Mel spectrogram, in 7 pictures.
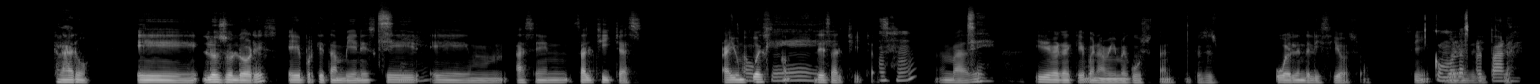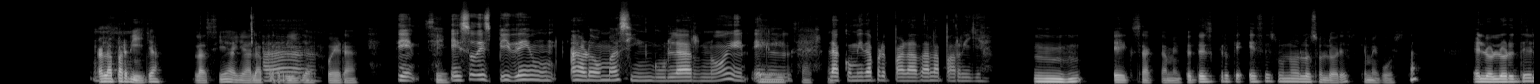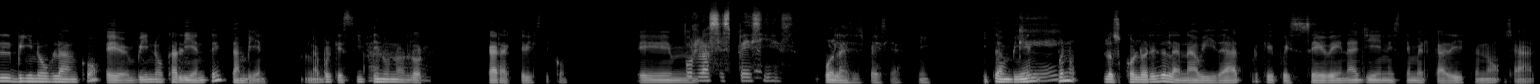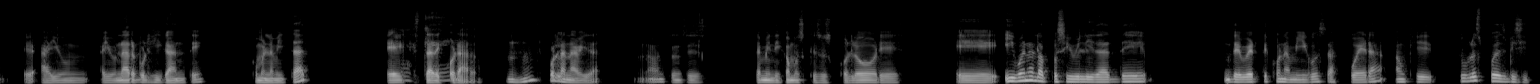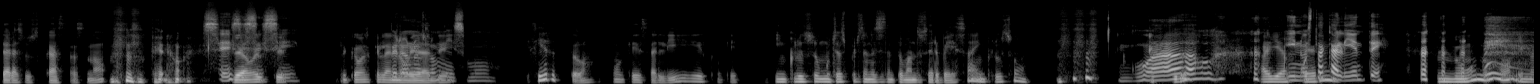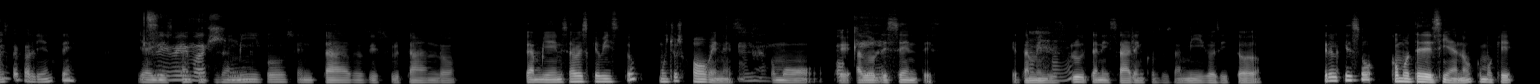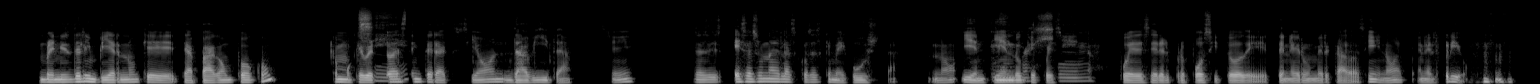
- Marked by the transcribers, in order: tapping; other background noise; laugh; laughing while speaking: "Pero"; chuckle; laugh; unintelligible speech; chuckle
- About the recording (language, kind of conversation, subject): Spanish, podcast, ¿Cuál es un mercado local que te encantó y qué lo hacía especial?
